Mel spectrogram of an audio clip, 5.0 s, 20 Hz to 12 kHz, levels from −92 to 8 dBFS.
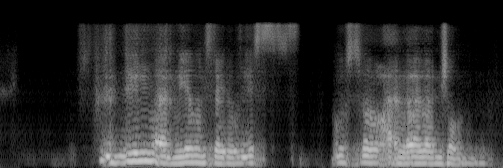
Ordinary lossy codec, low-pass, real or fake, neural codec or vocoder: MP3, 96 kbps; 7.2 kHz; fake; codec, 16 kHz, 0.5 kbps, FreqCodec, smaller model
